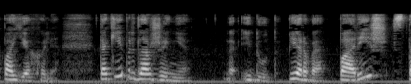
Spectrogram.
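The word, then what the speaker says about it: Paris: То есть, если Париж это Пари, так и будет Пари.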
